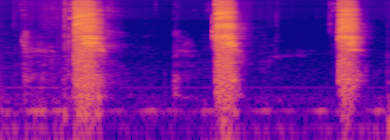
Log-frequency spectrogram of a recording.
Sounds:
Sneeze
